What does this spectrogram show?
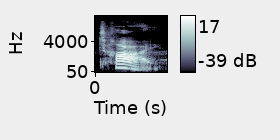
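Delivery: tie said slowly and clearly for spelling; dictated syllable. Shown as a demonstration. Teacher dictating tie to students, carefully. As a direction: sound out tie for the class. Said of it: "The first one".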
